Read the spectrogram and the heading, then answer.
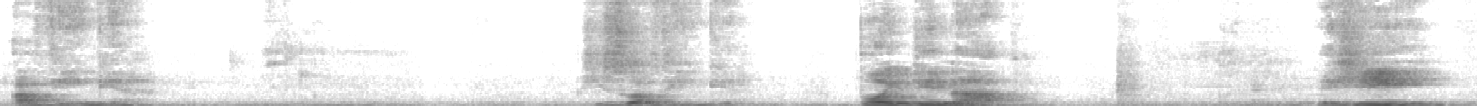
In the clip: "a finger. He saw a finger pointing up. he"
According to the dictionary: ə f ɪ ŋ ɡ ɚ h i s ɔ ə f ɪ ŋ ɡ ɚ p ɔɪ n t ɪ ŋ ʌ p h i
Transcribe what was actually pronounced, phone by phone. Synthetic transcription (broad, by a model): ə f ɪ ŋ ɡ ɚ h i s ɔ ə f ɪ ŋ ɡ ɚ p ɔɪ t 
